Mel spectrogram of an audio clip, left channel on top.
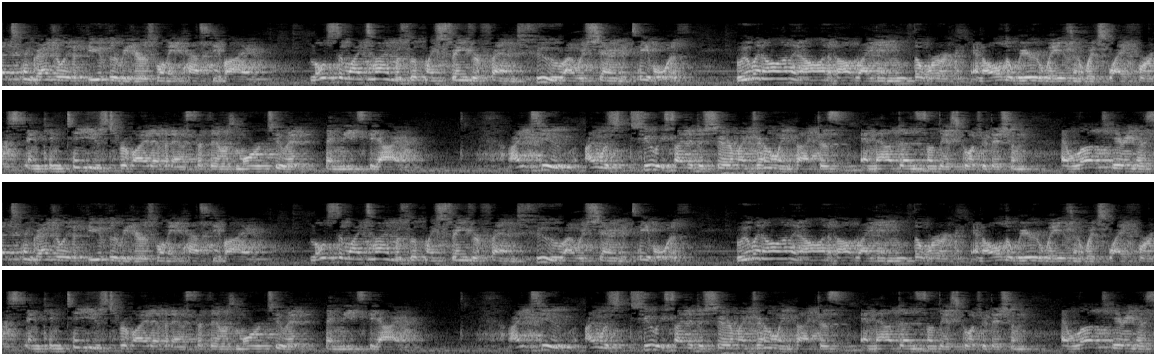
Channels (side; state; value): right; quieter; 3.7 dB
